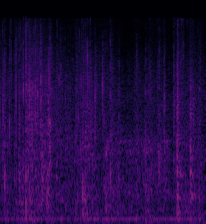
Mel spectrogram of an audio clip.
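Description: Faint crinkling and rustling of a plastic snack packet being handled and soft cake being crumbled by hand, over a low steady hum.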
